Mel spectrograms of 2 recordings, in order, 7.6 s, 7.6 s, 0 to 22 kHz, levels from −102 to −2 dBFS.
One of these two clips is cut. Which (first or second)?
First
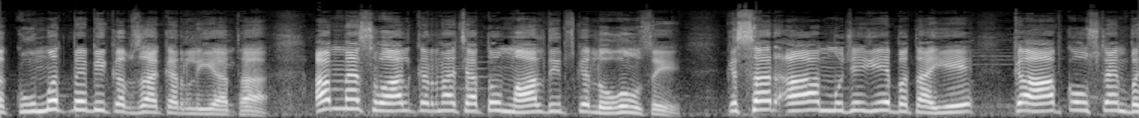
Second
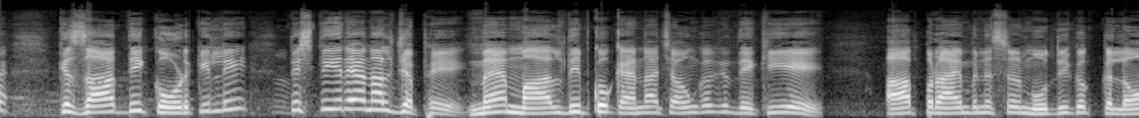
second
